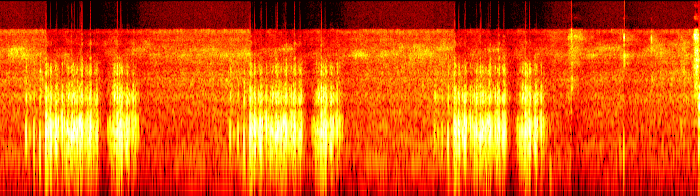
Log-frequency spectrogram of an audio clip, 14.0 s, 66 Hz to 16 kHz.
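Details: Fine crackles: breath sounds at about 15 breaths a minute with brief, fine popping crackles during inspiration, likened to wood burning; played in a nursing lung-sounds lesson.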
